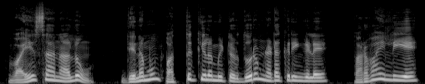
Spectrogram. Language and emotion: Tamil, surprised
